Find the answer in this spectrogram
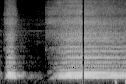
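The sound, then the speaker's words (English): A steam train whistle from an advertisement for the Mount Hood Railroad's Christmas Town train sounds in two blasts: a short, breathy toot, then a long sustained cry with a brief break near its end, rich and hissy, fairly loud and unaccompanied by speech. “There's a whistle in the distance, a trembling in the air.”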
